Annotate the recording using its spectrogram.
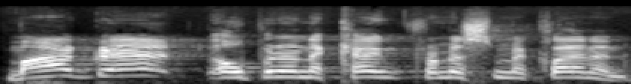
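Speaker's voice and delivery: high voice calling out loudly across a distance.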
